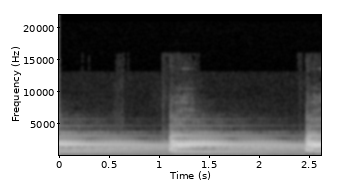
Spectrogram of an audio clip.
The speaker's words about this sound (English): Loss number 11,234 of all time, but the Phillies struck back with comeback walk-off win on Tuesday and a series-clinching victory on Wednesday, so let's ring the bell for another series win.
